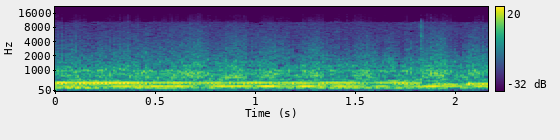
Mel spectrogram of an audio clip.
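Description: Background music: a held, steady chord of sustained tones, shifting slightly near the end.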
